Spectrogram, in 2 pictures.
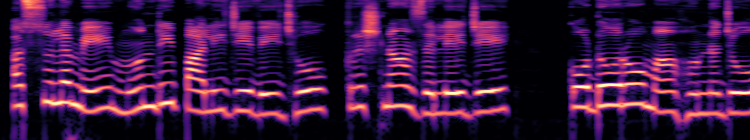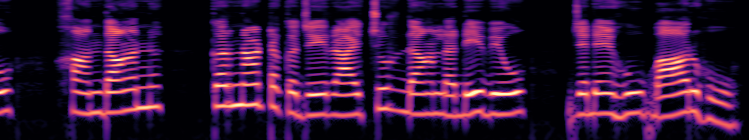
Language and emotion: Sindhi, neutral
